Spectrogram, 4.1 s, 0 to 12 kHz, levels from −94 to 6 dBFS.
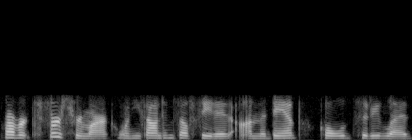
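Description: Throughout, the speech has passed through an AMR narrowband mobile codec at a low rate, which fits a mode of about 6.7 kbps. Nothing reaches above 3.7 kHz and the band sits near 300 Hz to 3.6 kHz, leaving a thin, heavily buzzy, synthetic voice.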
